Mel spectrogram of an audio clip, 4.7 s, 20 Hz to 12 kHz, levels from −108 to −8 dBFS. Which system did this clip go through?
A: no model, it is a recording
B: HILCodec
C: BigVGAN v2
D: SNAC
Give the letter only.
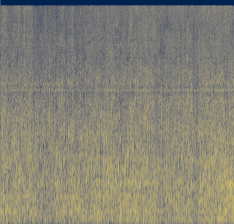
B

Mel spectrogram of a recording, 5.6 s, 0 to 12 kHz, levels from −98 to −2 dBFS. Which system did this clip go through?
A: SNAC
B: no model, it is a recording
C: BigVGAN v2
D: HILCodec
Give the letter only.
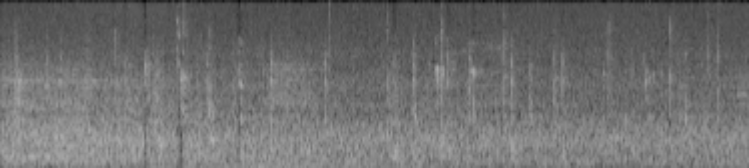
B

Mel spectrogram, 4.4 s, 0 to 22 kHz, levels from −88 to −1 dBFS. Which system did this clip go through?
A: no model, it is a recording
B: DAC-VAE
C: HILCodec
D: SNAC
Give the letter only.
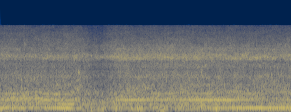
C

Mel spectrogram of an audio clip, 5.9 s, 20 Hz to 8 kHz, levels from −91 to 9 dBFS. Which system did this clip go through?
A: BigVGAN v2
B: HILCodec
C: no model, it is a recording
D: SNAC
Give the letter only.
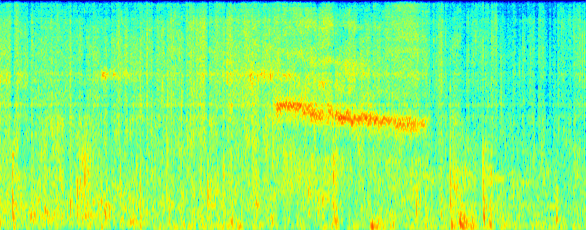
B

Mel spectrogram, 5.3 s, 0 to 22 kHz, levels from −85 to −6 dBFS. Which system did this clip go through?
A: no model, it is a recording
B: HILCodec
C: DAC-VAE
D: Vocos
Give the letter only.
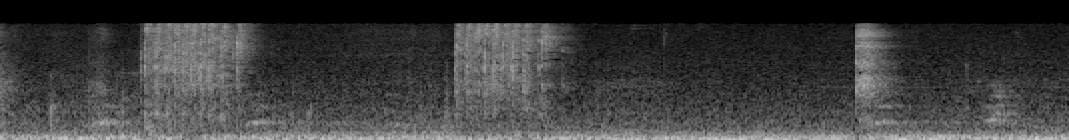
A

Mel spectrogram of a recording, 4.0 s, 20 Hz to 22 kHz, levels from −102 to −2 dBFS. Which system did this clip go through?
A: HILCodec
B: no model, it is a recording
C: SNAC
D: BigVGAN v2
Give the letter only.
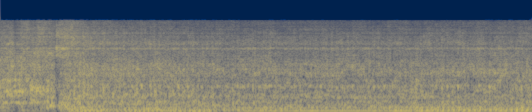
A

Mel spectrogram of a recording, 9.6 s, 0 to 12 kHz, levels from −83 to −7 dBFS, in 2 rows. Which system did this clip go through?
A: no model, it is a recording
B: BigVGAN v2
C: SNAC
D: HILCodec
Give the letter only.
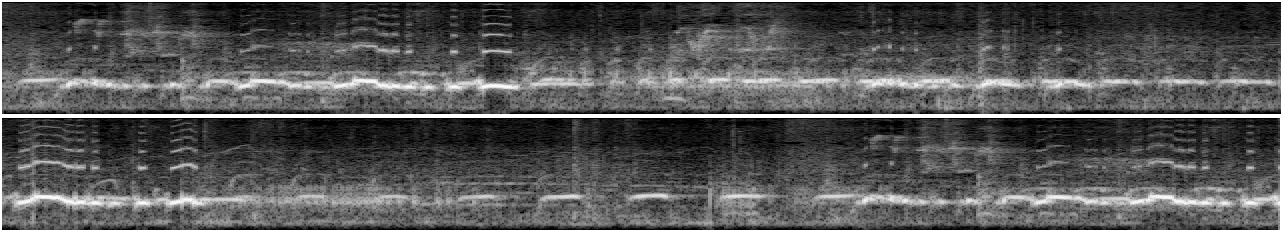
A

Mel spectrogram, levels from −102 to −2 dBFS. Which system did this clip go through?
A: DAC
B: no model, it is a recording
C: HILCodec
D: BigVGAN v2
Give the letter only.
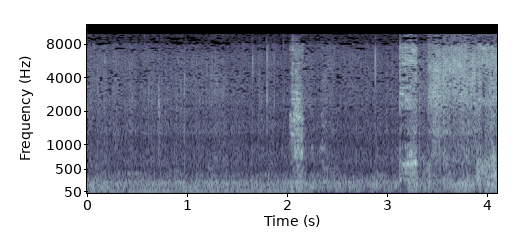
B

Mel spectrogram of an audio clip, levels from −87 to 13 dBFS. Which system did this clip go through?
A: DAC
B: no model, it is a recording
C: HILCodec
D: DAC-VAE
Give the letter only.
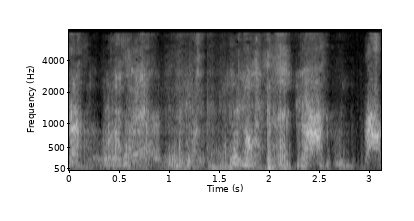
C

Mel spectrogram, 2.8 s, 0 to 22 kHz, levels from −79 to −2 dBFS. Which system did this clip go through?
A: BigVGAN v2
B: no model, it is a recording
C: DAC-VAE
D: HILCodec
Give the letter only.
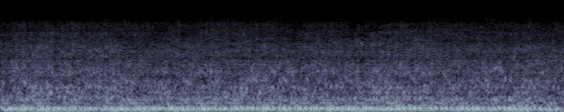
D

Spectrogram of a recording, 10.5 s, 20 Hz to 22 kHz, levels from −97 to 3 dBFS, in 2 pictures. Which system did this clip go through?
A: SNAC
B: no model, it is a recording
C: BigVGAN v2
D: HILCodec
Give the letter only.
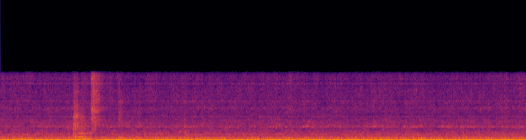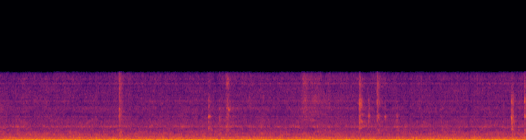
D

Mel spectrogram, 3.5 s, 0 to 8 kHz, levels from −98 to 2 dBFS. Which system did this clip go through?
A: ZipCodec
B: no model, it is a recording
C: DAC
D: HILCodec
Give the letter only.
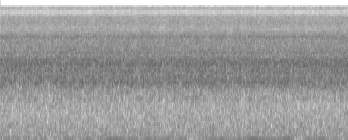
B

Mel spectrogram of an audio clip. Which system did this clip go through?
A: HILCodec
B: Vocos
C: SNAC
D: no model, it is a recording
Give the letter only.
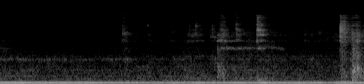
A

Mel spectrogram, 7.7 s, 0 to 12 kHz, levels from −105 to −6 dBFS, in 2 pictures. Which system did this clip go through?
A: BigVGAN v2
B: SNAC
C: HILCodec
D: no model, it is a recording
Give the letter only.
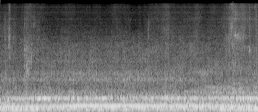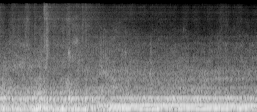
C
